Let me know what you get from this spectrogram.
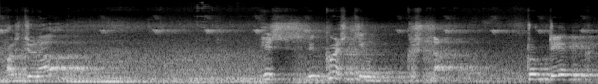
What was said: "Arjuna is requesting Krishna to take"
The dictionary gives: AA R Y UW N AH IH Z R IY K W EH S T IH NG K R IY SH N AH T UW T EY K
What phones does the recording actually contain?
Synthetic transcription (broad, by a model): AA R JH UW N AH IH S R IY K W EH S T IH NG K IY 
